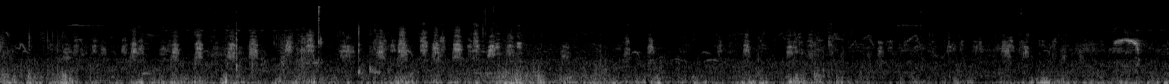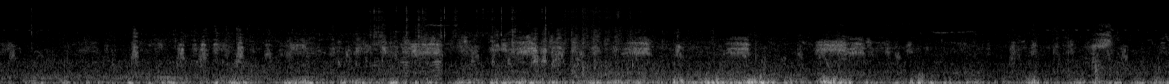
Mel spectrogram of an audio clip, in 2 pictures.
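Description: Mallard ducks and Canada geese calling around a flock of goslings: scattered short calls and quick runs of repeated calls, busiest in the first few seconds and again toward the end.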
